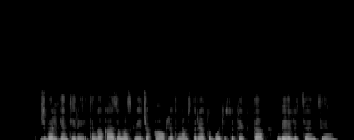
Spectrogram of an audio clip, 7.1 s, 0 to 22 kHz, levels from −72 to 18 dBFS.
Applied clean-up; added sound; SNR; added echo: none; none; none; none.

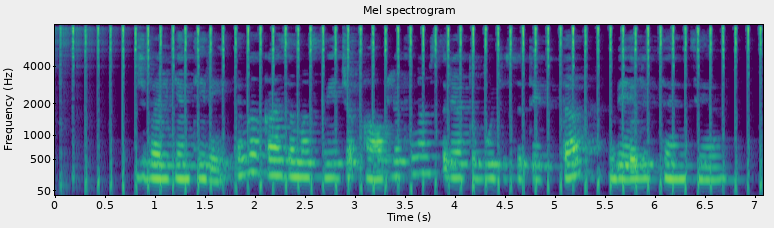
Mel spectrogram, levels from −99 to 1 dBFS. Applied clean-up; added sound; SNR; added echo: classical method WPE with log-MMSE.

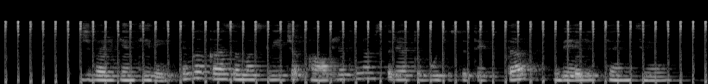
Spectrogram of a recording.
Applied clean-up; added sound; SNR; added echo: none; Tick-tock; -1 dB; reverberation time 0.5 s.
